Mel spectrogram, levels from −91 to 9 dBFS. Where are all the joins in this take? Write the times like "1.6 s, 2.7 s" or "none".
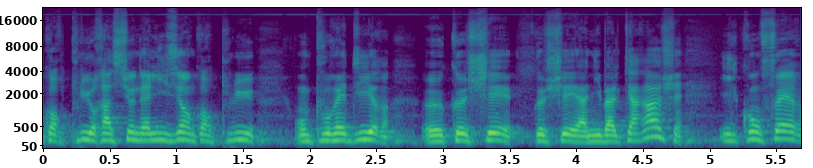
1.8 s, 3.7 s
